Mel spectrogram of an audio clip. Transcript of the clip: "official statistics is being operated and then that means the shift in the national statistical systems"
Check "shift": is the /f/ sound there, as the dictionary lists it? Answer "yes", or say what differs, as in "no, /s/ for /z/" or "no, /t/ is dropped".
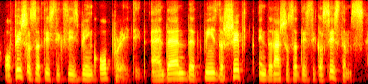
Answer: yes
